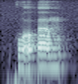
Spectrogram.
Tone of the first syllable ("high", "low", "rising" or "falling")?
rising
